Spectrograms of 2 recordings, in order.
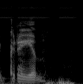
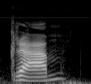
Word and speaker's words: Graham: is named after a gram which reminds me Americans can't say the name gram properly y'all go gram which is no wrong see properly please I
